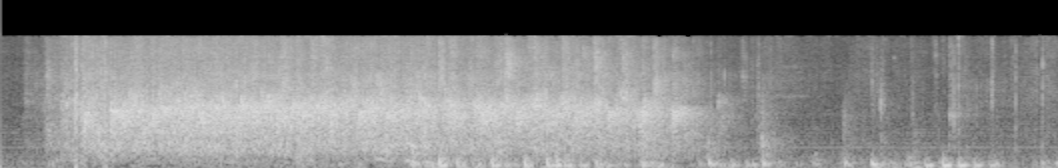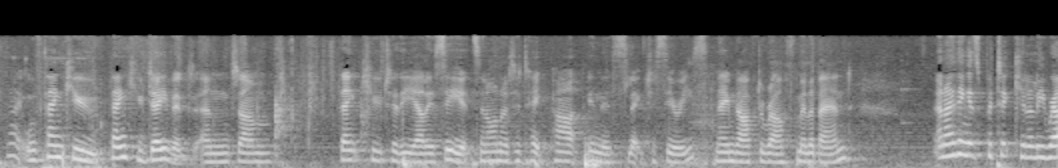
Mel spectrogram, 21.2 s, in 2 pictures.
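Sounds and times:
lecture audience applause welcoming the speaker at an LSE lecture: 0.3 - 7.5
speech: 10.9 - 19.3, 19.9 - 21.1.

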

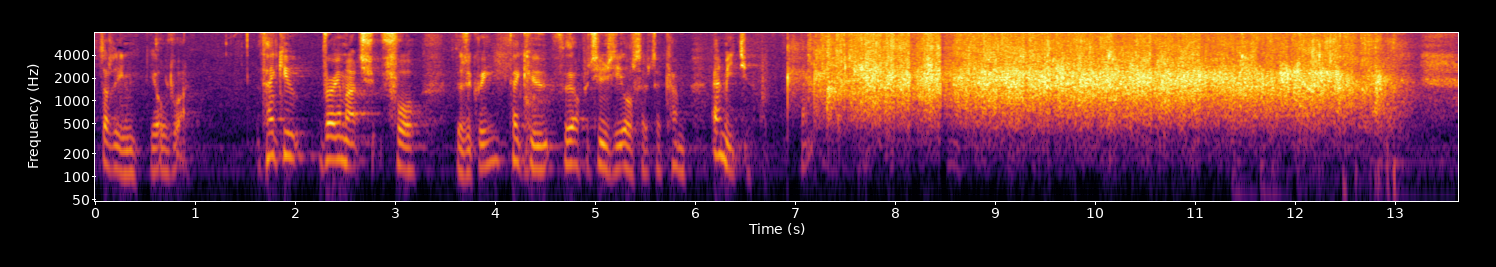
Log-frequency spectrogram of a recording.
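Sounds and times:
speech: 0.1 - 7.3
audience applause: 6.9 - 13.3.

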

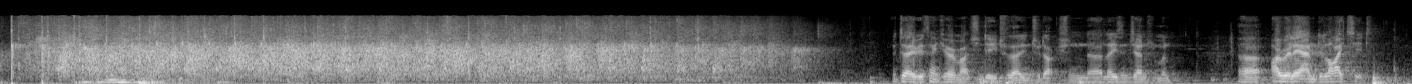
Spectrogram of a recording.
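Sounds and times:
lecture audience applause welcoming a speaker to the stage: 0.0 - 8.5
speech: 9.0 - 13.9.

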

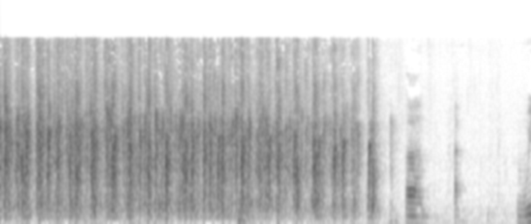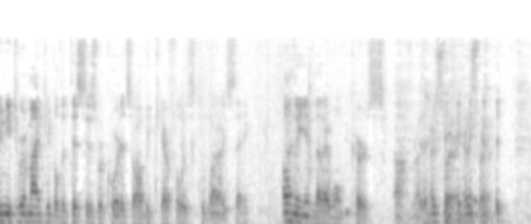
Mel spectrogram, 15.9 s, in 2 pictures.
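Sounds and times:
audience at the LSE clapping for a speaker: 0.0 - 6.0
speech: 6.1 - 7.0, 7.8 - 15.8
laughter: 14.4 - 15.6.

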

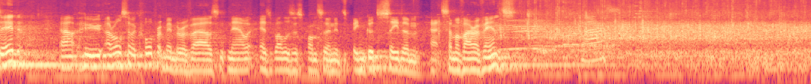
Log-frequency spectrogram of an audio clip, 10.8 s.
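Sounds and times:
speech: 0.0 - 7.2
audience clapping for a sponsor: 6.5 - 10.8.

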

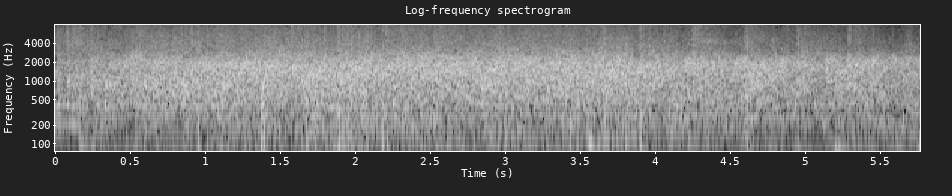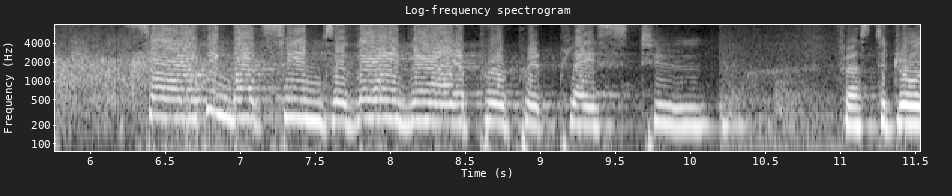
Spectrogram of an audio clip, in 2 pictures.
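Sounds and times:
audience round of applause: 0.0 - 6.8
speech: 6.4 - 10.4, 11.0 - 11.5.

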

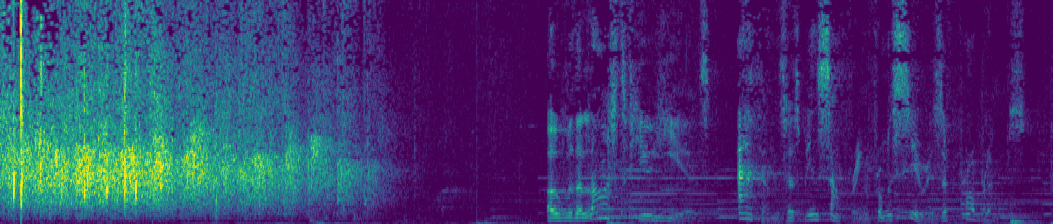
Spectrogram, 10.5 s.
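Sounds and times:
audience applause welcoming panelists: 0.0 - 4.1
speech: 5.5 - 10.4.

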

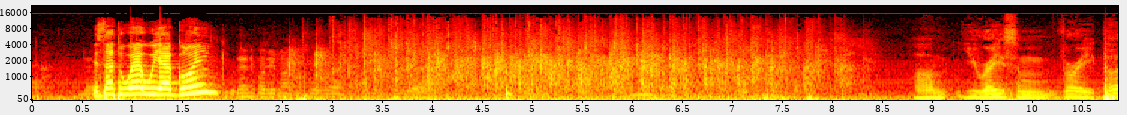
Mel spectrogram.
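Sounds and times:
speech: 0.6 - 2.5, 9.0 - 10.8
audience applause at a panel discussion: 2.4 - 8.5.

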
